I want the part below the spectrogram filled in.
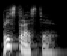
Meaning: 1. addiction, predilection (for), propensity 2. passion (for), weakness (for) 3. bias (towards), partiality (to/for)
- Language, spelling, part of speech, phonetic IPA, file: Russian, пристрастие, noun, [prʲɪˈstrasʲtʲɪje], Ru-пристрастие.ogg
